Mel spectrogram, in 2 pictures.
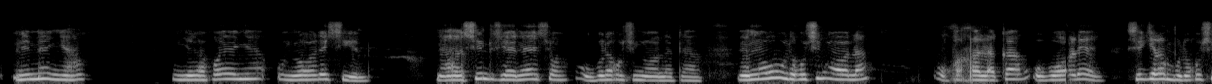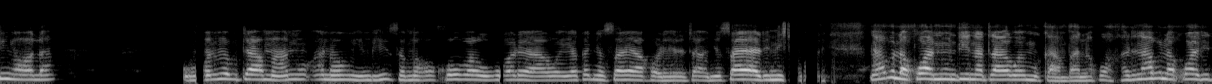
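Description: Speech over an AMR wideband (HD Voice) link, with a band-limited sound that fits roughly 12.65 kbit/s, carrying lost AMR speech frames. At 10.66–10.73 s, just before "shijira mburi kushinyola", a single 20 ms frame is concealed. At 14.07–14.22 s a 80 ms run is concealed. At 17.11–17.25 s a 40 ms run is concealed. At 19.97–20.37 s 260 ms of losses are scattered across 360 ms, with runs up to 120 ms. In each gap the decoder replays the last good pitch and vocal tract settings at falling gain, so the single lost frame gives a brief dip, the longer runs drop to near silence within two frames, and the voice returns weak or rough for a moment. On a spectrogram the harmonics run flat and dim, then briefly break off. The waveform shows the envelope tapering into a short dip.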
